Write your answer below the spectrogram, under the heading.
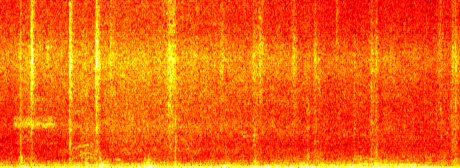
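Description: Double-decker city bus heard from inside its cabin while moving: a steady low engine and road rumble with scattered rattles and knocks, and a short high tone about half a second in.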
